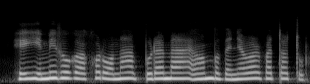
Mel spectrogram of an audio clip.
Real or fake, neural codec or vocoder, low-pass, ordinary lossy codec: fake; codec, 24 kHz, 0.9 kbps, WavTokenizer, large speech release; none; none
